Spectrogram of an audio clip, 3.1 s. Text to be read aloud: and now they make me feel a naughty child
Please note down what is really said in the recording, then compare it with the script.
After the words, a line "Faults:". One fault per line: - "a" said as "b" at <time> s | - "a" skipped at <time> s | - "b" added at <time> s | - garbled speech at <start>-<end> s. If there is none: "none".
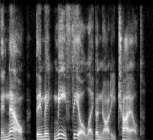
and now they make me feel like a naughty child
Faults:
- "like" added at 1.7 s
